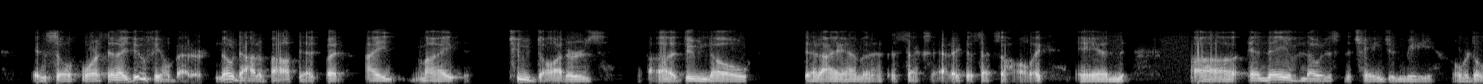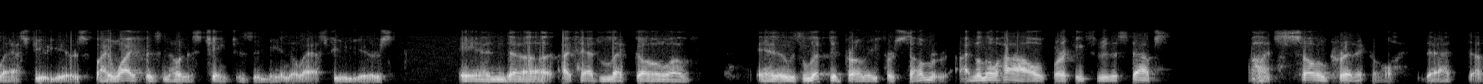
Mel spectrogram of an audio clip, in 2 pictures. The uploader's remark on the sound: Noon Phone Speaker Meeting.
